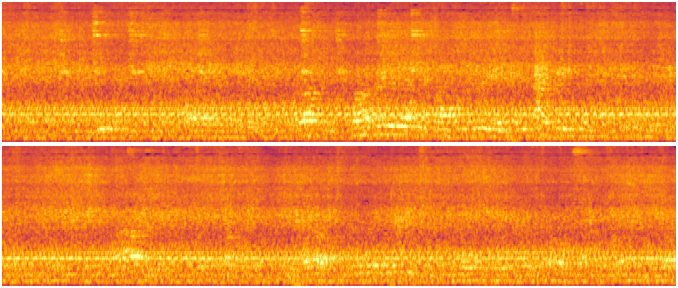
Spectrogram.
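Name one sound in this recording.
A stick welding arc crackles and sizzles.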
